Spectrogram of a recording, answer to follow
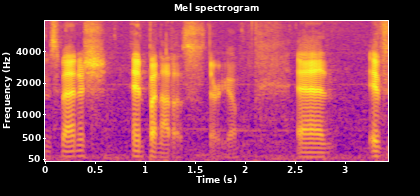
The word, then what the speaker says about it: empanadas: call empanadas empanadas I think is that's proper pronunciation in Spanish empanadas.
